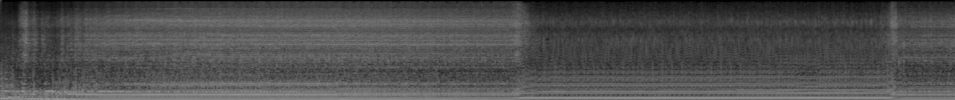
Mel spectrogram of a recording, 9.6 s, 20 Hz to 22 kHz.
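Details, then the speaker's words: 2017 BMW 340i with muffler delete, idling with a buzzy metallic rattle that vanishes instantly each time the exhaust valve flap opens; replacing the actuator clip did not fix it. "You'll hear the rattling, and then as soon as I open the flap, it instantly goes away."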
